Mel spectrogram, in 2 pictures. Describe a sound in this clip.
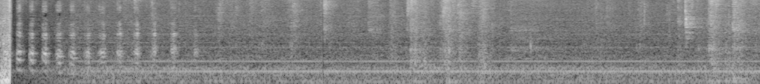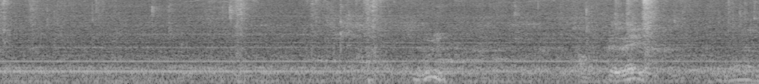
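A spoon scrapes against a plate.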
